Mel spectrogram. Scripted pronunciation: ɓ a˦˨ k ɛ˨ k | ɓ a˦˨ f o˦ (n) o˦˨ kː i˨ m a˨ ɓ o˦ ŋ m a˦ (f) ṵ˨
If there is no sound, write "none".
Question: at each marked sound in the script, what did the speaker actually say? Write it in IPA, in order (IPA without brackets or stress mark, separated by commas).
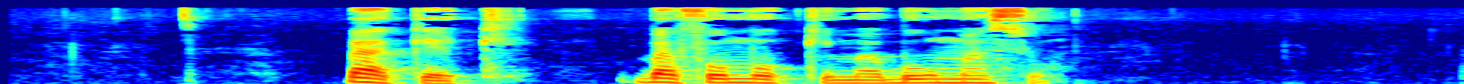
m, s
